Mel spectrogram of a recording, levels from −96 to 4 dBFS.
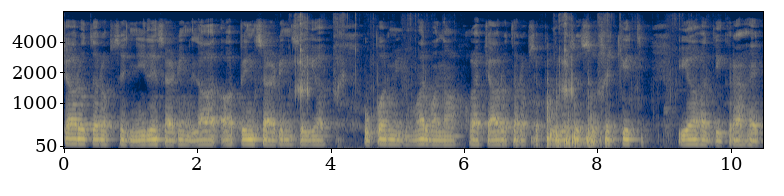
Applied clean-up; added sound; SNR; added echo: none; Chewing, mastication; 20 dB; reverberation time 0.7 s.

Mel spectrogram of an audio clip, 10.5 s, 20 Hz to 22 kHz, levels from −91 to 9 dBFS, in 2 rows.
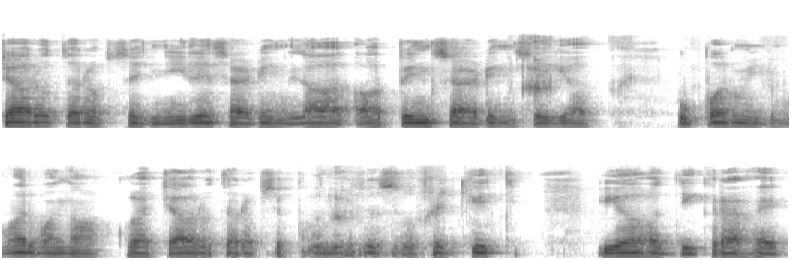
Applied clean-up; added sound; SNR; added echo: neural mask model DeepFilterNet 3.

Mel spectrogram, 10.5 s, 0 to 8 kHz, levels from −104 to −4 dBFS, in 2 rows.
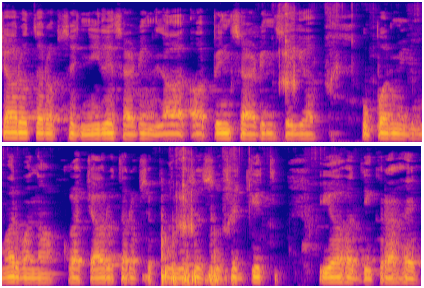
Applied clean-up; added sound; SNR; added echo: classical method WPE with log-MMSE.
